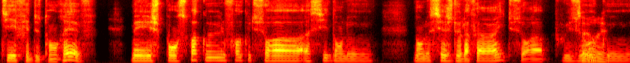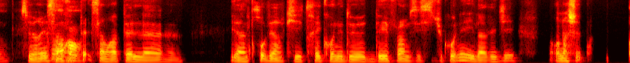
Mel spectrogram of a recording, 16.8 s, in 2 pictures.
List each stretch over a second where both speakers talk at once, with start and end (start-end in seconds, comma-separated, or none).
none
